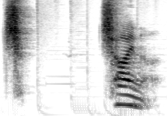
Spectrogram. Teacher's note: The consonant sound is followed by the /aɪ/ vowel sound, /aɪ/ as in 'my'. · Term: ch consonant sound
